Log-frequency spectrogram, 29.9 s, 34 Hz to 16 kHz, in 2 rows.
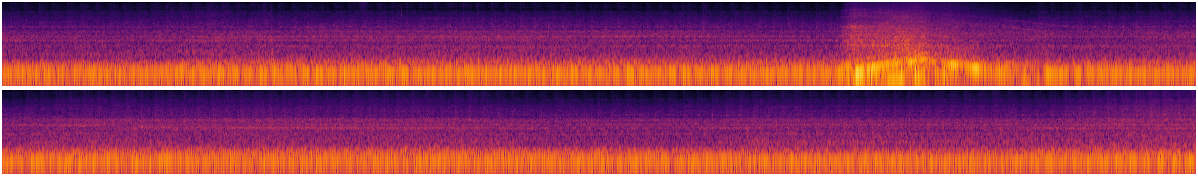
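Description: A Ford 7.3 Powerstroke turbo diesel V8 idling steadily, heard from inside the truck's cab. About ten seconds in the throttle is blipped once: the engine revs up briefly and falls back to idle.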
